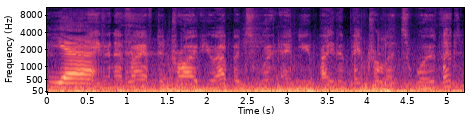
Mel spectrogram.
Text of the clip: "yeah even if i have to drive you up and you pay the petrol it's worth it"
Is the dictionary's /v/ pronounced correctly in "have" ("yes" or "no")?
no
